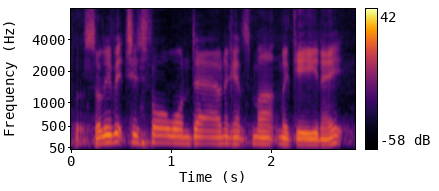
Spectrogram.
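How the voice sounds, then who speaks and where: A man's voice: mid-range voice, fairly even intonation, normal speed, mellow. A man giving live sports commentary as a darts commentator.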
